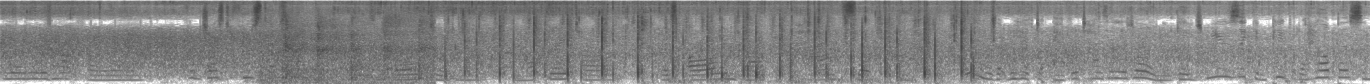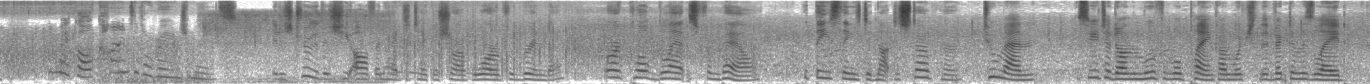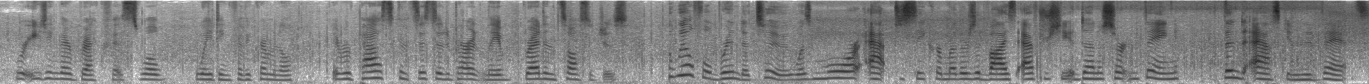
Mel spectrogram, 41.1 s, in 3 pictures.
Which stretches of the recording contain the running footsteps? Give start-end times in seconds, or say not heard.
2.5-9.9.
